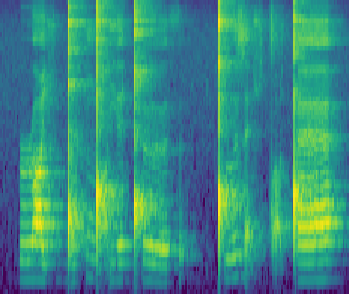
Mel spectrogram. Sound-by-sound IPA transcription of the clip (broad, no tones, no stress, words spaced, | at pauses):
ɹɑç ɡ͡ǃupŋ͡ǃɑ̰jeǃʰøːθ | ǃʰɯzæ̰çtˤḛ ǃæ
